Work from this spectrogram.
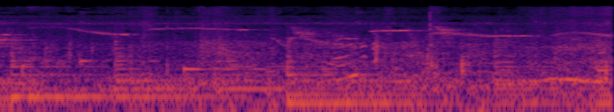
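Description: Pigeons coo and call inside a racing pigeon loft, several birds close by in overlapping murmurs with faint chirps, while a person talks quietly in the background.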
